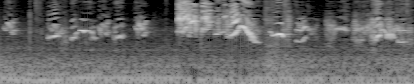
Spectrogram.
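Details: Indoor pet cockatiel, sex unknown, mixing soft chirps with loud clear whistles that swoop downward, plus brief squeaky notes, several calls tumbling over one another in the middle, with faint room hum.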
